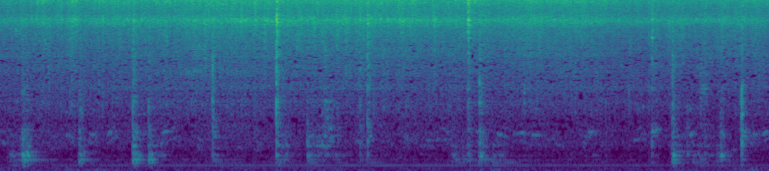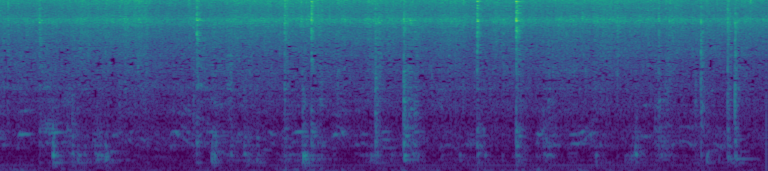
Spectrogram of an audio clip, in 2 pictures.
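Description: Chicken pieces frying with onion and garlic in hot oil in a frying pan, a steady sizzle, while a metal spoon stirs them, scraping and clicking against the pan over and over. This is the chicken being seared after the garlic and onion have browned.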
